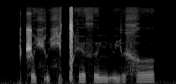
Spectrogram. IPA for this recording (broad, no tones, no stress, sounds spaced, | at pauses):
t͡ʃ ɔ ç o̰ ç e ǀʰ ɪ θ ɨ nʲ ṵ j ɨ x ɤ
